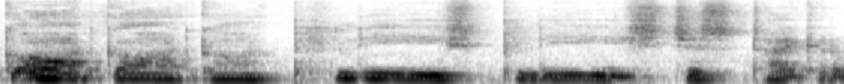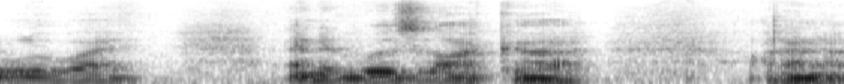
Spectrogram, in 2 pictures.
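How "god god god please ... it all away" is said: tearful, crying, pleading voice, quieter. Recalling praying with pressure on the head, retelling a tearful plea. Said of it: "you're crying so much".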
